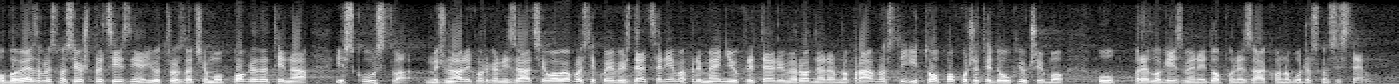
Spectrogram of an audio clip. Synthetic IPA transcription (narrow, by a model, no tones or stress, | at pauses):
o̞baʋe̞ːzalismo̞se̞jo̞ʃpɾe̞t̪siznije̞jut̪ɾo̞ːsd̪at͡ɕe̞mopo̞ɡled̪at̪ina | iskuːst̪ʋa̰me̞d͡ʒunaːɾod̪nixo̞ɾɡanizaːt̪sijauo̞ʋo̞jo̞blast̪iko̞jeʋet͡ɕd̪e̞t̪seːnijamapɾime̞ɲujukɾit̪eɾijumeɾo̞d̪ne̞ɾaʋno̞pɾaːʋno̞st̪iit̪o̞ːpo̞kuʃat̪id̪aukʎuːt͡ʃimo̞ | upɾeːd̪lo̞ɡeizmjenaid̪o̞pune̞zaːko̞naobud͡ʒe̞t̪sko̞msist̪ḛːmṵ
